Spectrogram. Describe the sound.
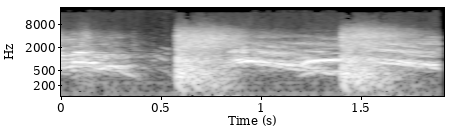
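Two loud gunshots from an old trapper's gun in a western frontier town, each a sudden sharp crack trailing into a long, ringing decay, the second following close after the first.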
